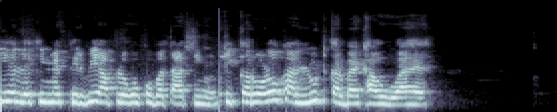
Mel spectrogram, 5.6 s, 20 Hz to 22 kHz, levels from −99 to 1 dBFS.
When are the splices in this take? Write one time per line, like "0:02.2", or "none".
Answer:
0:02.2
